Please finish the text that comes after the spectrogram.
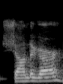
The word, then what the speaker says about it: Chandigarh: So you were born and raised in Chandigarh. I pronounced that properly, India? Yeah, you did it well.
